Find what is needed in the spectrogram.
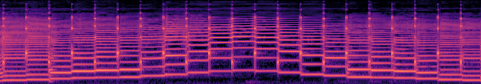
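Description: Tenor saxophone playing the B minor blues scale (as written for tenor) in short, even notes, stepping up to the top of its run about halfway through and then back down. A metronome clicks steadily with each note.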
